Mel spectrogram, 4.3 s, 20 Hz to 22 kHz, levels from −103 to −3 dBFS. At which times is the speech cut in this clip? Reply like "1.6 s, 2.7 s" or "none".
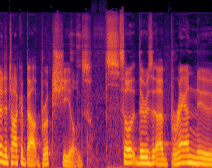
2.1 s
